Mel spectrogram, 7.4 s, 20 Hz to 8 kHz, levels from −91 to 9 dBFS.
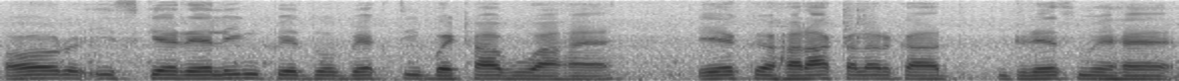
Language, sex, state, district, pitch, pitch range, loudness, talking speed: Hindi, male, Bihar, Katihar, 125 Hz, 120-130 Hz, -16 LUFS, 130 wpm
